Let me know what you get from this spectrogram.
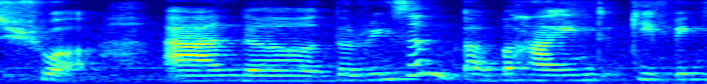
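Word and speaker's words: Schwa: How do you pronounce the name? Skewa? Squa? No, actually the name of the channel is Shwa, and the reason behind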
